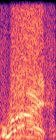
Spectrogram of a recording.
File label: "right!", Combine soldier; hl2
